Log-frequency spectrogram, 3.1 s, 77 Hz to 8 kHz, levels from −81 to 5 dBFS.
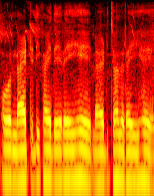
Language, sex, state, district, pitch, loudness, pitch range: Hindi, male, Gujarat, Gandhinagar, 115 Hz, -17 LUFS, 110-115 Hz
